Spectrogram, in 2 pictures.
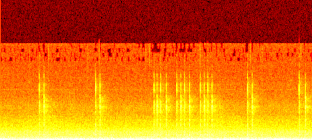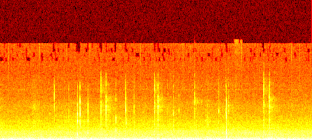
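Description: Faint, irregular clicks of a computer mouse and keyboard, some in quick clusters of two or three, over a steady low hum.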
